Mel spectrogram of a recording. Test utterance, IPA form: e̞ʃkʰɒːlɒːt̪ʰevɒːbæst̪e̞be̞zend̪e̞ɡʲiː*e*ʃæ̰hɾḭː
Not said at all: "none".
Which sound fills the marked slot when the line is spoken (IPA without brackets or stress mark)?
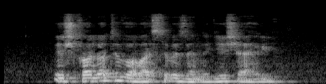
e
